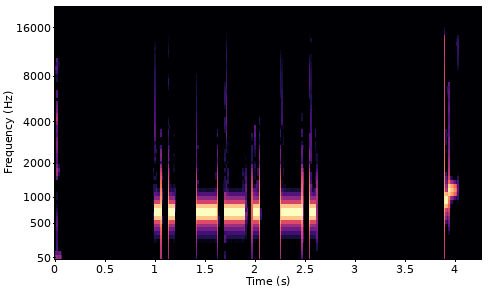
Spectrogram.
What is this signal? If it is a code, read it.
Morse code, heard as a keyed tone, about 17 wpm, 700 Hz. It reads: IGN
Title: Multi-letter Phonemes Quick Fire 17wpm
